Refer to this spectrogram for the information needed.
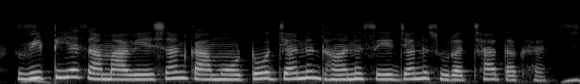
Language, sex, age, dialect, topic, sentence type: Hindi, female, 18-24, Kanauji Braj Bhasha, banking, statement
